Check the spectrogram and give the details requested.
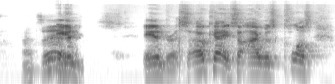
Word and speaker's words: Andrus: last name i have no idea how to pronounce andreas that's it andrus okay so i was close i just know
